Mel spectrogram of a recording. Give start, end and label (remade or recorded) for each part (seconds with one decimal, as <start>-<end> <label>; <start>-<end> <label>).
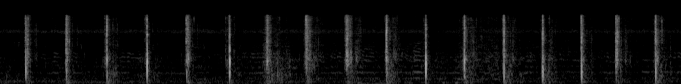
0.0-2.0 recorded; 2.0-6.1 remade; 6.1-6.8 recorded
